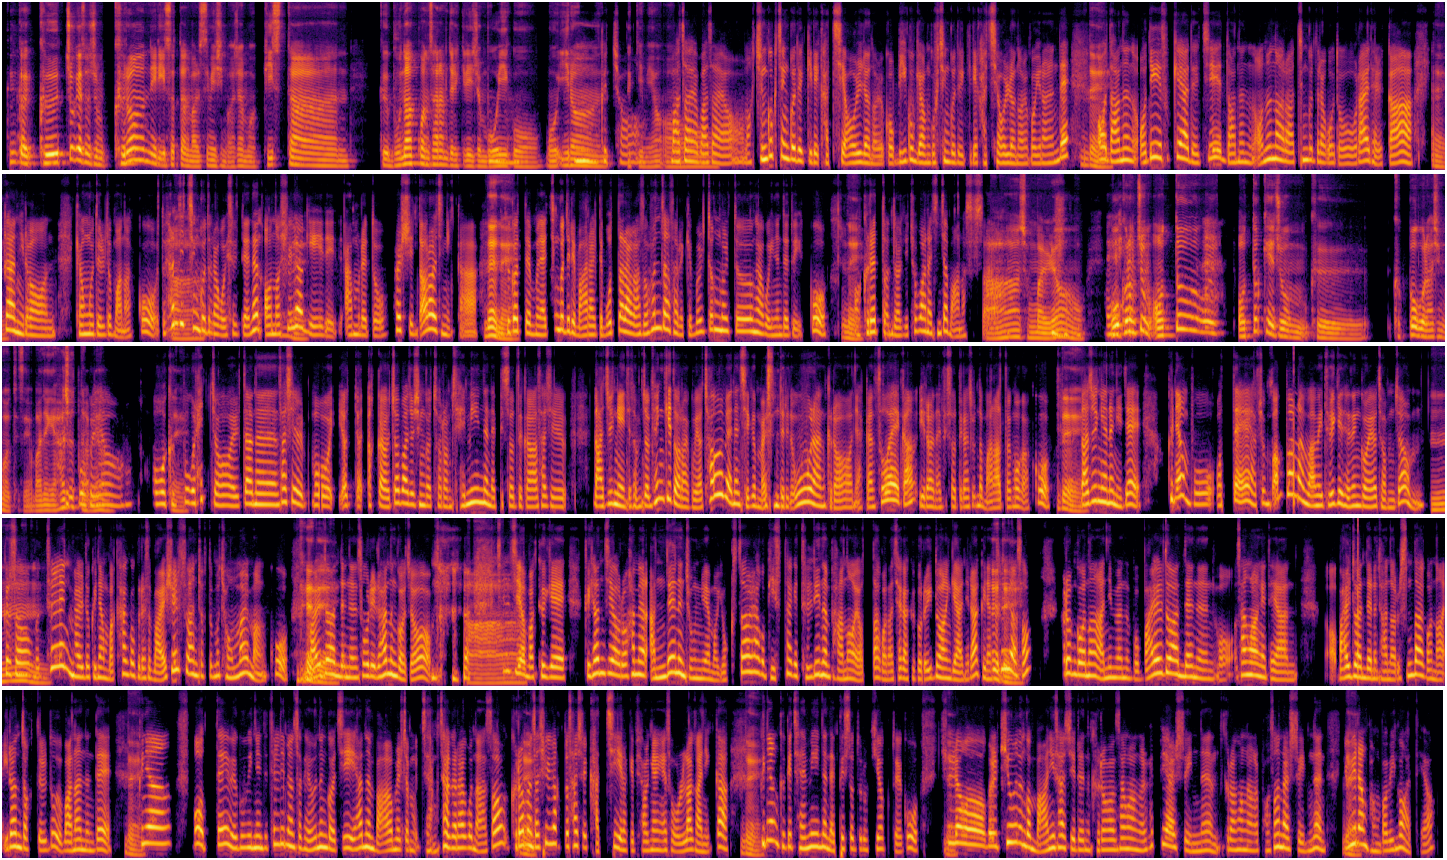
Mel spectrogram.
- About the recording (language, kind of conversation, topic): Korean, podcast, 언어나 이름 때문에 소외감을 느껴본 적이 있나요?
- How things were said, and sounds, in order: tapping; other background noise; laughing while speaking: "음 네"; laughing while speaking: "네네"; laugh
